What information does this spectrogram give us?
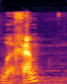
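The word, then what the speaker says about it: לחם: the M of the final mem lek M pronunciation of this word and a lot of you are probably familiar with left hem lefm means bread or sometimes use to mean food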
